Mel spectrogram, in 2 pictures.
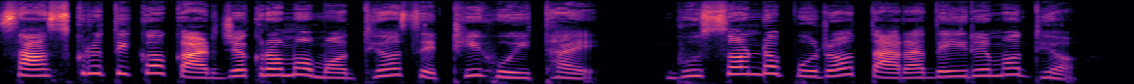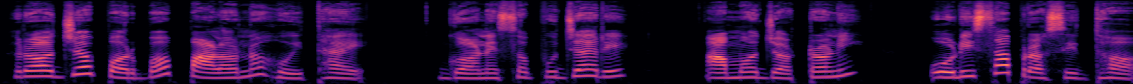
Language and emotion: Odia, neutral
